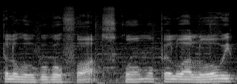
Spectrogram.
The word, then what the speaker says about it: Allo: entre elas dois novos aplicativos de comunicação um chamado Alo ou Alô, não sei qual é a pronúncia certa. Como é que é, Breno? Alô mesmo. Alô mesmo? – Tipo é. em português. É, tipo em português.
